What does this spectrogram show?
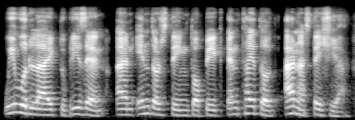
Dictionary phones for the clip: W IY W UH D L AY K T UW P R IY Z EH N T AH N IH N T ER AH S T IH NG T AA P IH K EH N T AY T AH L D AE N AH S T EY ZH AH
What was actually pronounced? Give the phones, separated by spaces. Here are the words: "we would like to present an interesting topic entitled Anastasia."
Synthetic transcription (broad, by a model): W IY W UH D L AY K T UW P R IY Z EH N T AH N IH N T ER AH S T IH NG T AA P IH K EH N T AY T AH L D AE N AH S T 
